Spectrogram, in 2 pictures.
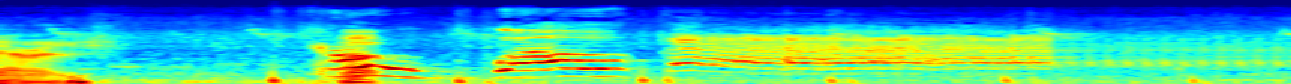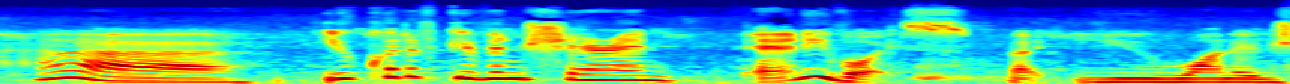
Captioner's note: glitching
